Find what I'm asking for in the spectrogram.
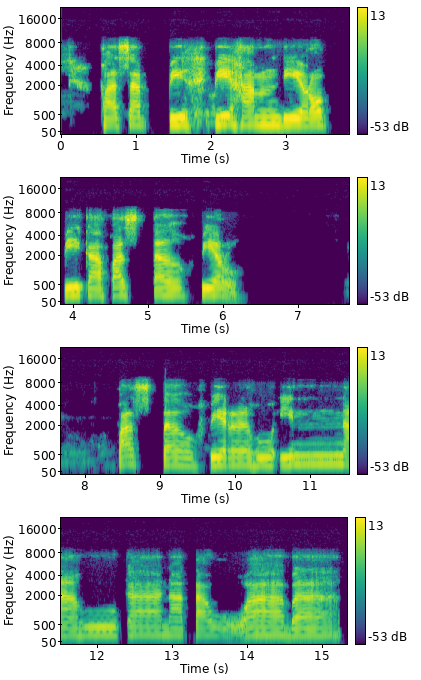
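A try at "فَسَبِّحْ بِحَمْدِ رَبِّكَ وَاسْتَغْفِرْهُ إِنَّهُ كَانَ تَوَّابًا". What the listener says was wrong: Itu wastaghfir ya, bukan fastaghfir. Wastaghfir.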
